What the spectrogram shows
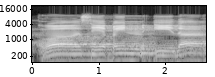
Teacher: Min syarri itu ikhfa, kita dengungkan. Kemudian ghasiqin idza, yaitu izhar, huruf tanwinnya dikasih jelas, qin, ghasiqin idza, bukan ghasiqin idza ya, jadi dikasih jelas cara bacanya, izhar, ghasiqin idza.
